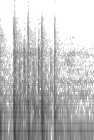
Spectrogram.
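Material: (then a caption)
Bread crust. A freshly baked homemade loaf of bread, just out of the oven, is tapped four times, giving short, dull, low thuds with little ring. It sounds hollow, the usual sign that the bread is baked through.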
